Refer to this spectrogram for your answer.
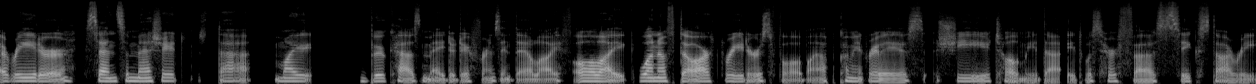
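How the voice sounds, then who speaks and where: Recorded very cleanly against a silent background, a woman with a non-native accent speaks at a fairly slow pace, the sound dry and close with no echo. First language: not English. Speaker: romance author. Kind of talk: casual interview chat.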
